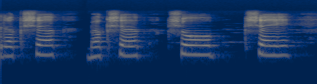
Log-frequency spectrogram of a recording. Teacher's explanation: क्ष में क और श दोनों आधी आधी ध्वनि है और उसमें अ का स्वर मिलता है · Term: संयुक्त व्यंजन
